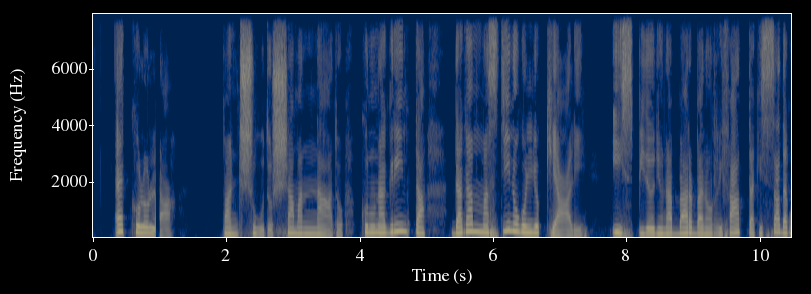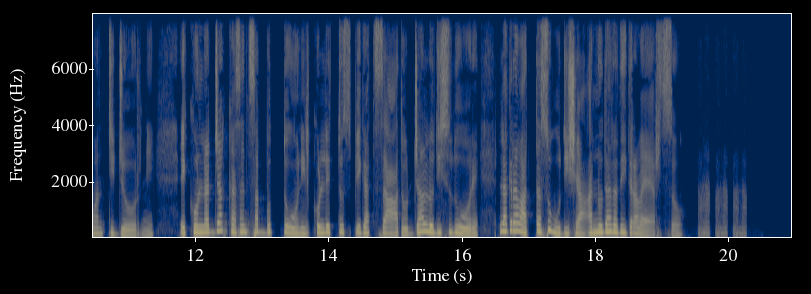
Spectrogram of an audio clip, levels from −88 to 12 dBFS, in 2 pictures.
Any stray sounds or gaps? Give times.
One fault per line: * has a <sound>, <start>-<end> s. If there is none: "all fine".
* has a dropout, 0.9-1.0 s
* has a laugh, 19.5-20.3 s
